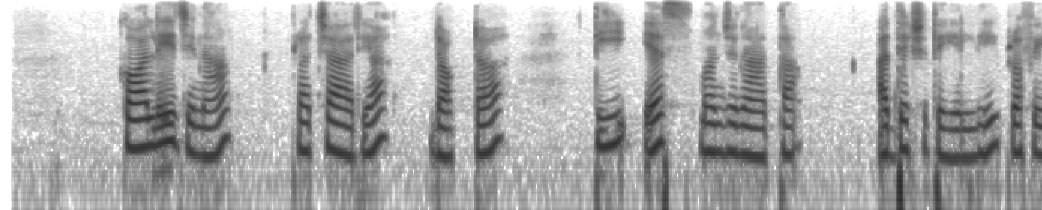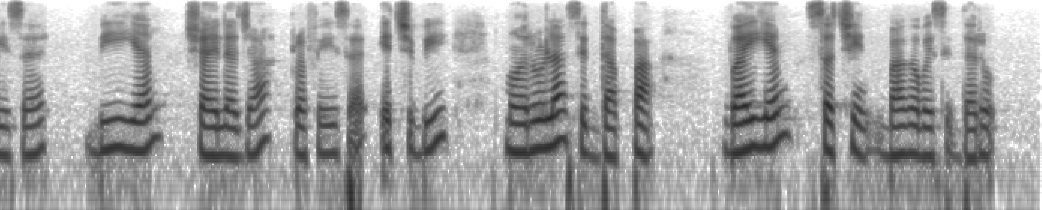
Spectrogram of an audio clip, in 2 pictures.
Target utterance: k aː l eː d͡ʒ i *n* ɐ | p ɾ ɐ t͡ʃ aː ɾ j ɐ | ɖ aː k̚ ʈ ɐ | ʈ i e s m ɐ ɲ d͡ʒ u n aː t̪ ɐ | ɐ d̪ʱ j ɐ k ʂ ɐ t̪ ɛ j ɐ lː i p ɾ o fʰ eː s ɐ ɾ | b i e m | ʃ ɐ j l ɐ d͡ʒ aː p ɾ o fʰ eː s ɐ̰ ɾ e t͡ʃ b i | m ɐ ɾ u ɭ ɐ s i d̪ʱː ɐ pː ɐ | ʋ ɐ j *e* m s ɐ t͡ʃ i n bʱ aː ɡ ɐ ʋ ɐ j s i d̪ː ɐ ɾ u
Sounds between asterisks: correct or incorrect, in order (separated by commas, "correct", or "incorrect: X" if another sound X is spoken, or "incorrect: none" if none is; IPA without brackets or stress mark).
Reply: correct, correct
